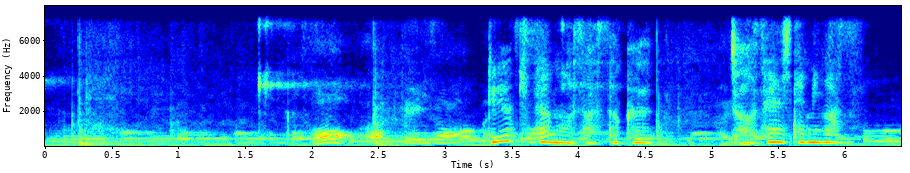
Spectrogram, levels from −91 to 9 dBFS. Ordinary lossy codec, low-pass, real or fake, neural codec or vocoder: none; 7.2 kHz; fake; codec, 16 kHz, 4 kbps, FreqCodec, smaller model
